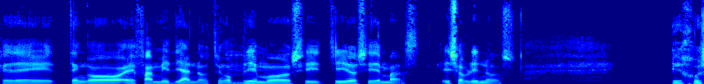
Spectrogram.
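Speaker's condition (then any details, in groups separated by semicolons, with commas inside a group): Down syndrome; extra copy of chromosome 21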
